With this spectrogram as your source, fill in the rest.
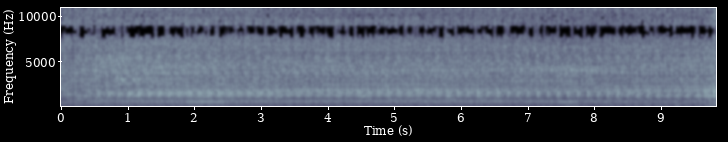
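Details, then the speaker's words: Nissan Urvan Estate ZD30 diesel with no check engine light or fault codes: loose, uneven knock and shake at idle from misfire; smokes with diesel smell, vibrates on light throttle, shudders at shutoff. "Ito ang issue niya is mausok at saka nangangatal ng konti. Nagv-vibrate pag ah dahan-dahan yung apak ng accelerator."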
